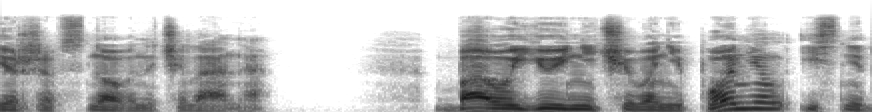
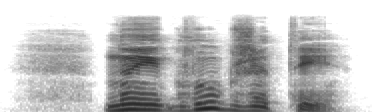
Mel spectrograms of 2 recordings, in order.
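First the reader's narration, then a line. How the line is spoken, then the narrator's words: Reproachful sigh. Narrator (Russian): вздохнула и укоризненно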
